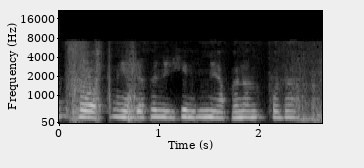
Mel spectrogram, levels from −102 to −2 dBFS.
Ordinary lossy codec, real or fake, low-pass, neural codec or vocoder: none; fake; 7.2 kHz; codec, 16 kHz, 1.1 kbps, Voila-Tokenizer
